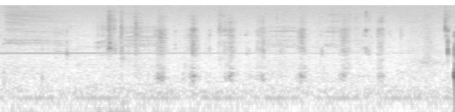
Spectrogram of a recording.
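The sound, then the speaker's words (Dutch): Someone bites into and chews a wasabi-flavored Oreo cookie: many quiet, crisp crunches in an uneven rhythm, with a louder snap at the very end. “Wasabi, Oreo, lekker. Oh, wasabi.”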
